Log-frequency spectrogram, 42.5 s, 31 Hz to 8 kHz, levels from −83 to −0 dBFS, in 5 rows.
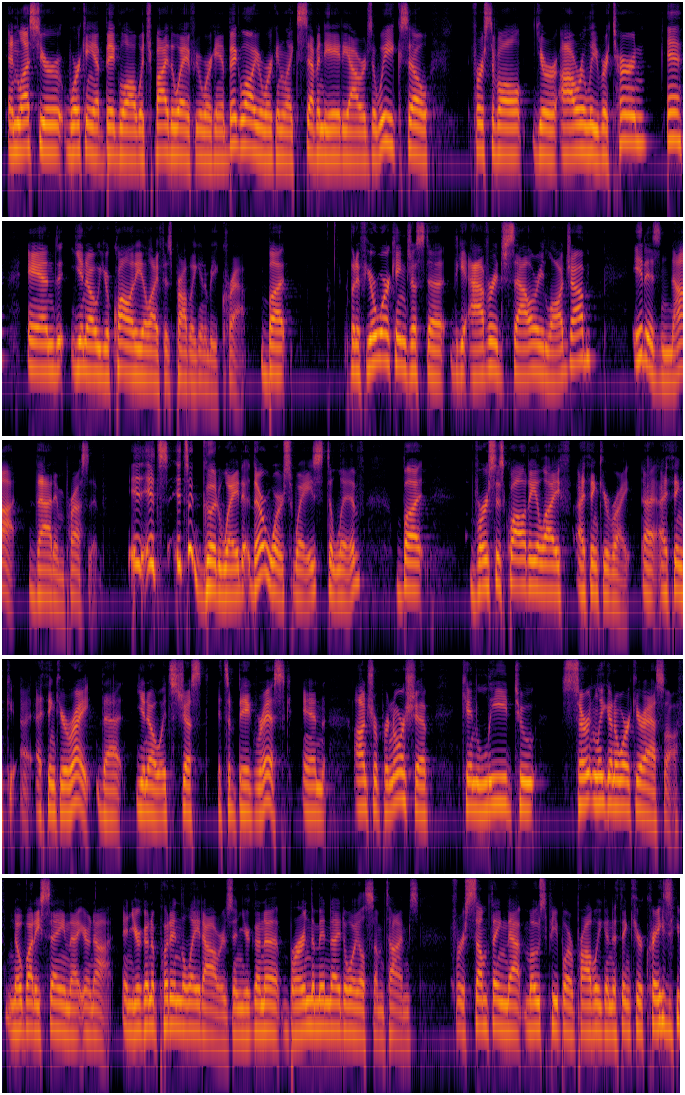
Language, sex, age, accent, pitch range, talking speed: English, male, 30-49, American, 140-175 Hz, 210 wpm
